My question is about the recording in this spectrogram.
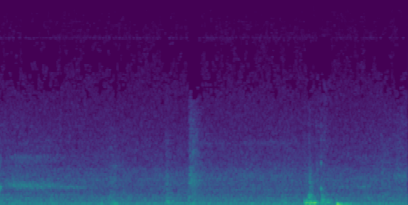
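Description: Steady low hum of room background noise, with a brief soft thump about three seconds in.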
